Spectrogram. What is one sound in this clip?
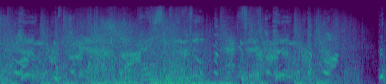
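Energy blasts burst with a crackling roar.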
